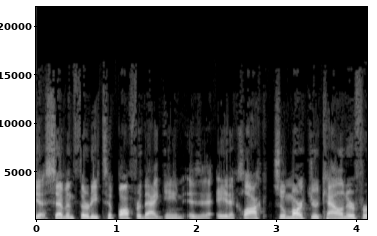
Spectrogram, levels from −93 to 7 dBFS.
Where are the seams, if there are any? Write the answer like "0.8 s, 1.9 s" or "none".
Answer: 2.9 s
